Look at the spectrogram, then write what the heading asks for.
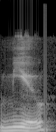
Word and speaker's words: mu: on it right here um and this is pronounced like mu and this is a sigma right here that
